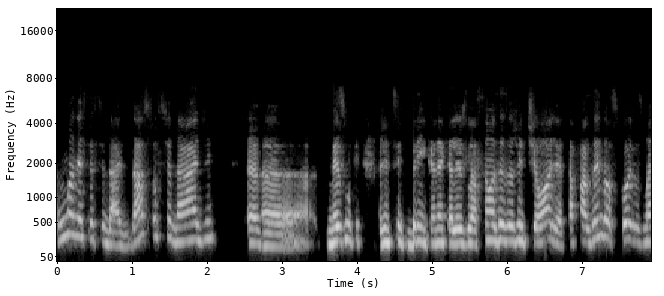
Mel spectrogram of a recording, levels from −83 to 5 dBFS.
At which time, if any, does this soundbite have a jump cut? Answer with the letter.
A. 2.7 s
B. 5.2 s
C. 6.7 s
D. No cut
A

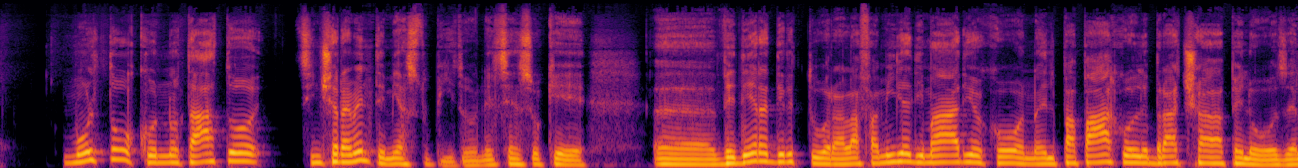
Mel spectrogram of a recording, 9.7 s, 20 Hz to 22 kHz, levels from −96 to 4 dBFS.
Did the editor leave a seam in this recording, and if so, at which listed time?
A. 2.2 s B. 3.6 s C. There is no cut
A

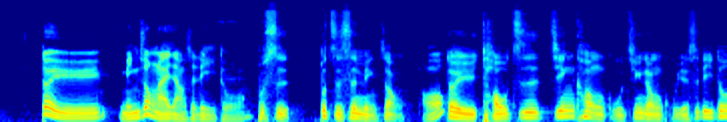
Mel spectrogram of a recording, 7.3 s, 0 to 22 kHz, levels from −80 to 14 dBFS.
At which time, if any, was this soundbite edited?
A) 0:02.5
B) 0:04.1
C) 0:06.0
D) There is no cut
B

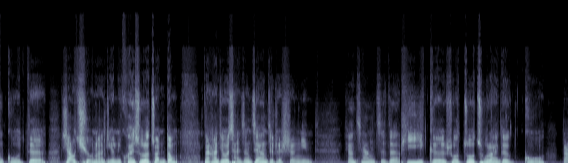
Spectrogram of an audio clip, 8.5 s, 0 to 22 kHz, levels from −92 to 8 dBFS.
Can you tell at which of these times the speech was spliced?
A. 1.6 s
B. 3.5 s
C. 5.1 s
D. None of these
A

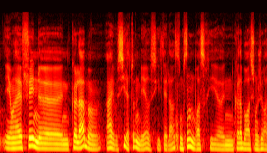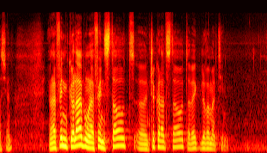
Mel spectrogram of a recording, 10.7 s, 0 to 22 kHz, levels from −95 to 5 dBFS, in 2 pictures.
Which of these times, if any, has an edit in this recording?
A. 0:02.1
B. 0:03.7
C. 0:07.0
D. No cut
B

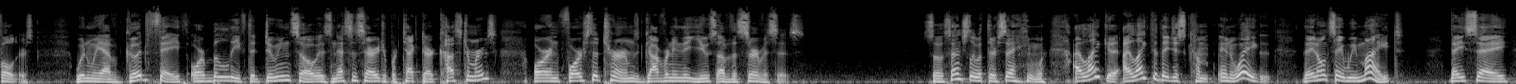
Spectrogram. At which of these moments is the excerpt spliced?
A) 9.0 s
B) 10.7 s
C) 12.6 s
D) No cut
C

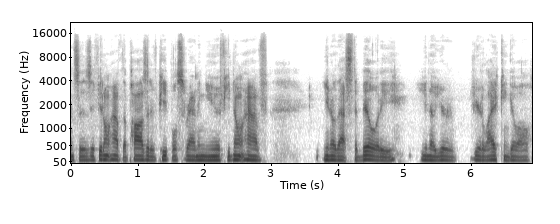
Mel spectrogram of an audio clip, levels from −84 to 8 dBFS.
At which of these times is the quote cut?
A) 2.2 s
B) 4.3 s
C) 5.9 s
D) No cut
C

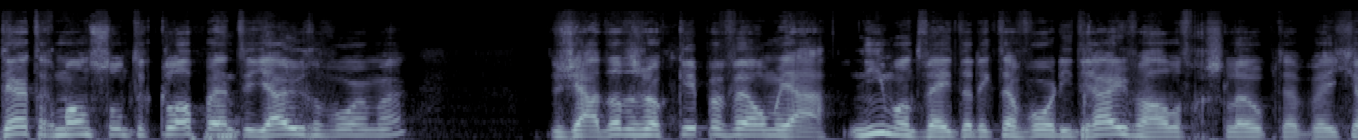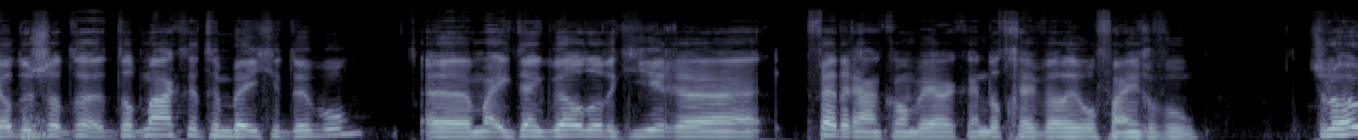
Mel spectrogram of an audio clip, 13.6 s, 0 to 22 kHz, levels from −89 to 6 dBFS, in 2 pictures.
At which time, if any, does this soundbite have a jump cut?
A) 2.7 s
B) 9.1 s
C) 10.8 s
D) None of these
C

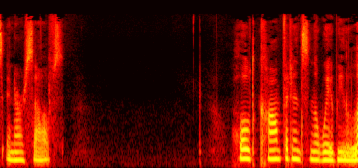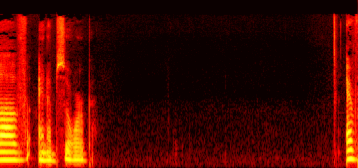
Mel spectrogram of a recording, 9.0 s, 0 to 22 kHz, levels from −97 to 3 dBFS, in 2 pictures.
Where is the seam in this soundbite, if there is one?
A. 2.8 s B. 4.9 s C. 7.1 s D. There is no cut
B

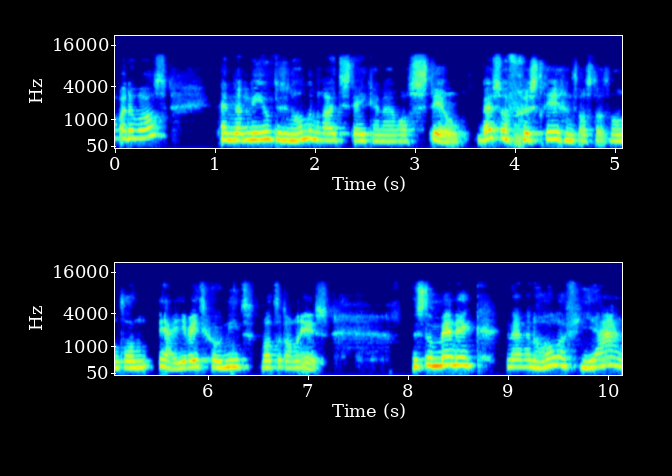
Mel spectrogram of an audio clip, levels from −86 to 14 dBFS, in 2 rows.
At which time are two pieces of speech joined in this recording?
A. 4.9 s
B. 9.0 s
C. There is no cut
B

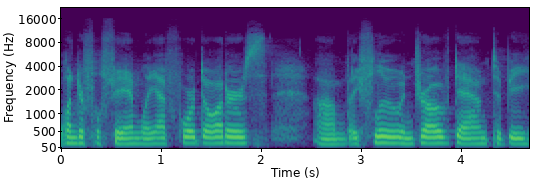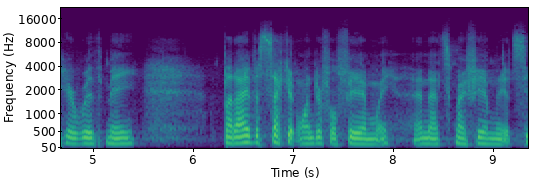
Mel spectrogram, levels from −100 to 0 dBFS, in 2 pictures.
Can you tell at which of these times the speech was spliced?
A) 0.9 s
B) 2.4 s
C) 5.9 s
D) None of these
D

